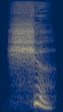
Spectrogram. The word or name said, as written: sh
